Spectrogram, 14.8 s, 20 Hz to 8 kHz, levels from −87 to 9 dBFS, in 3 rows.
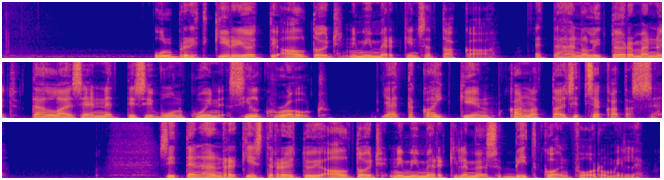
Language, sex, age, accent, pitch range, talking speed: Finnish, male, 30-49, native, 105-145 Hz, 100 wpm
